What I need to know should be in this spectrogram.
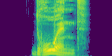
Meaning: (verb) present participle of drohen; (adjective) threatening, menacing, forbidding
- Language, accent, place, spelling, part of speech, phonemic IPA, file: German, Germany, Berlin, drohend, verb / adjective, /ˈdʁoːənt/, De-drohend.ogg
